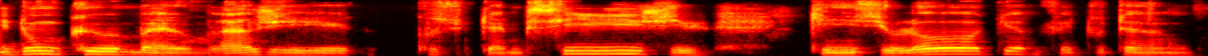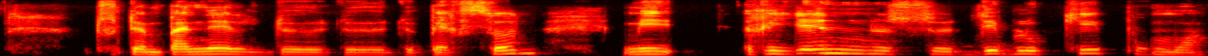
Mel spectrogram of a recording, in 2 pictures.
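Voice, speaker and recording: Very slowly, a woman speaks with a very deep, low voice and a dark, mellow tone, showing ordinary pitch variation and big swings in loudness. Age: 60s. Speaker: former workshop participant. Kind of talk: testimony.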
